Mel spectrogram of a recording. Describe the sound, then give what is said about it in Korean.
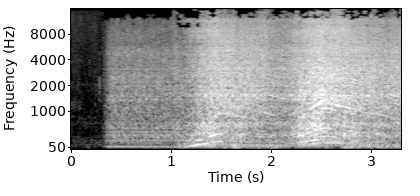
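A car engine starts up steady, then revs twice, rising in pitch around the middle and again near the end before settling back to a rumbling idle. “네, 자동차 지금 공회전하는 소리예요.”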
